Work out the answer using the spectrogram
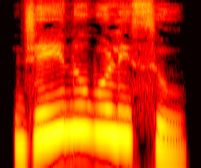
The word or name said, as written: ಜೇನುಗೊಳಿಸು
